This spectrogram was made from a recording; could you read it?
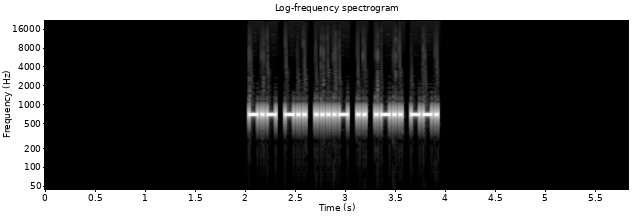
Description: Morse code, heard as a keyed tone, about 37 wpm, 700 Hz. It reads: KD4ILG
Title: USA Call Signs - 6 Characters - Repeated 2x - 40wpm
